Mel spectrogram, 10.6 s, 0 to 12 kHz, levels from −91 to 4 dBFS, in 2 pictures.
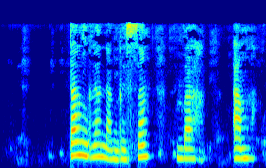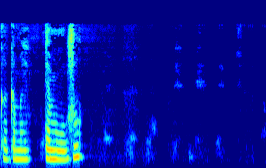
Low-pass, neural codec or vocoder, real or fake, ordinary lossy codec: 7.2 kHz; codec, 16 kHz, 2 kbps, FunCodec, trained on LibriTTS, 25 frames a second; fake; MP3, 32 kbps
